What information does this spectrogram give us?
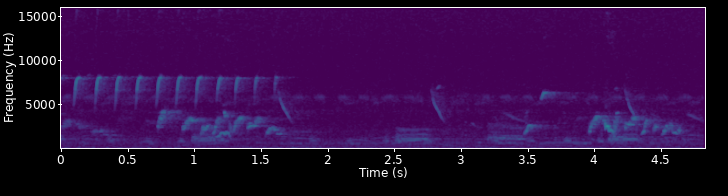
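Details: A trapping setting for red-whiskered bulbuls opens with a fast run of a dozen high ticking notes. Lively chattering, bubbly calls follow, with pauses, and a burst of quick notes closes it.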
